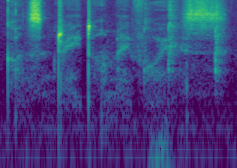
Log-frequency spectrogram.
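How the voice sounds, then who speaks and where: Female ASMR creator for a tapping video: hushed, whispery, unhurried, gentle delivery. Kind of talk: soft-spoken whispered ASMR.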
